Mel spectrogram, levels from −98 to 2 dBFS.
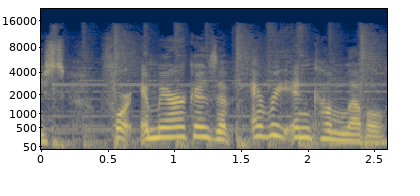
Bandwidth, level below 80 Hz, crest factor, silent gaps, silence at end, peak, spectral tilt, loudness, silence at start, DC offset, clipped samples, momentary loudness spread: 14.5 kHz; -46 dBFS; 12 dB; none; 0 s; -6 dBFS; -5.5 dB/octave; -18 LUFS; 0 s; under 0.1%; under 0.1%; 8 LU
